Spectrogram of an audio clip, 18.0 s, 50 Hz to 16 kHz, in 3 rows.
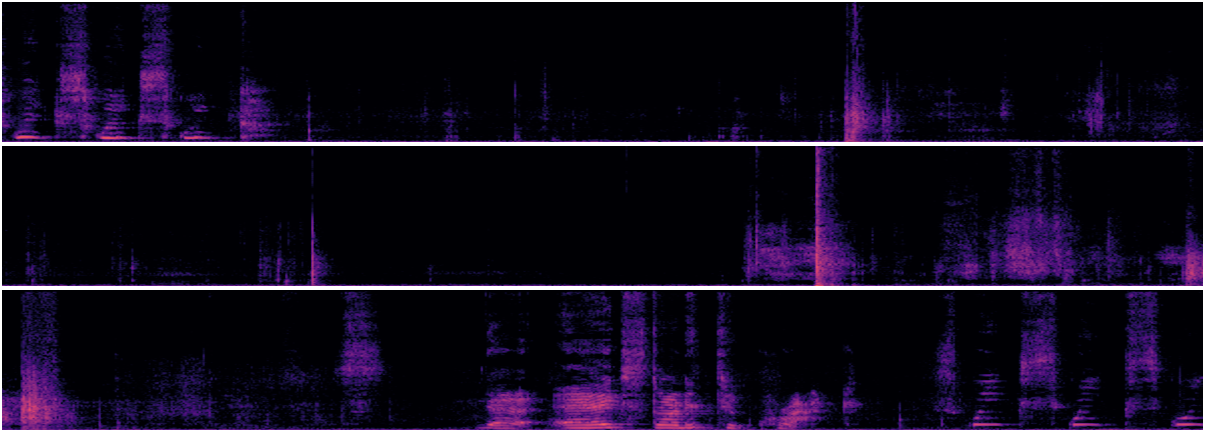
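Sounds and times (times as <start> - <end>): page rustling: 3.7 - 7.7, 10.8 - 13.2.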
